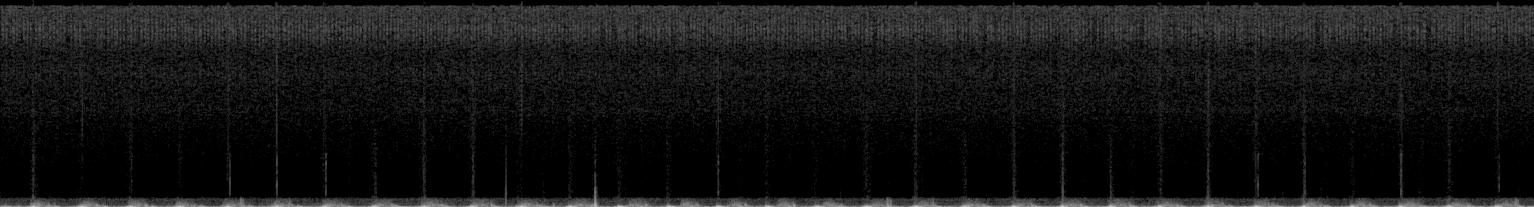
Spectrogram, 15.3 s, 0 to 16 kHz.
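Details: Own heartbeat recorded lying down after pounding hard for hours, now slowed to about 61 beats a minute, each beat paired with a loud low whoosh: heart murmur.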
